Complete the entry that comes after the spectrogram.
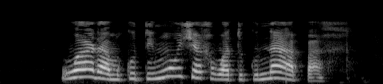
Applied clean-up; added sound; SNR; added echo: none; none; none; none.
